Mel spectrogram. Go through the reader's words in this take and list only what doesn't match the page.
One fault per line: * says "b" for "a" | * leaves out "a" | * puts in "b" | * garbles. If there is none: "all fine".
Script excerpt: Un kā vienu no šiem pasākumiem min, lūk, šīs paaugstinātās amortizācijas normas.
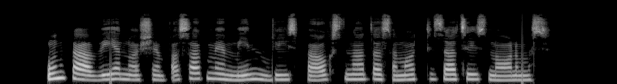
* leaves out "lūk"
